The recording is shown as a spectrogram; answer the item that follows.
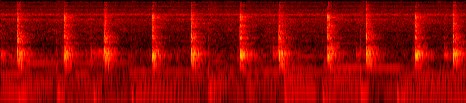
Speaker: you can hear it's out of beat now it's an uneven tick and top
